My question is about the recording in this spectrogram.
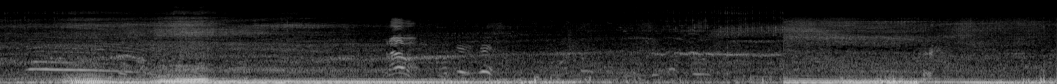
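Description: Motorcycle engine running close by at low speed. It revs up with a rising pitch about a second in, holds a steady low note for several seconds, and fades. A fresh surge of engine sound comes in abruptly near eight seconds.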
